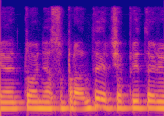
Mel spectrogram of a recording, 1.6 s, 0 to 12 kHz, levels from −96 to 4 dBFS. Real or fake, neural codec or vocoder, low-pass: real; none; 9.9 kHz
